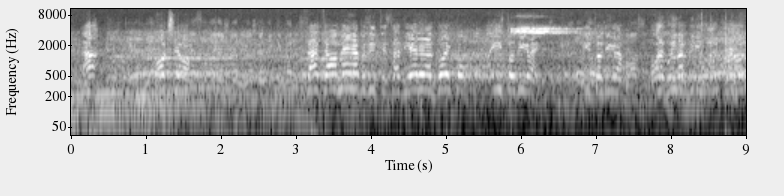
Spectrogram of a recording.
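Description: A man speaks urgently and quickly, close by.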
